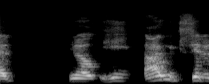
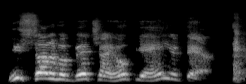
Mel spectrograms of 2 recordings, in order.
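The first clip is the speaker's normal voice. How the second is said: put-on high, small voice of a young child; 8 semitones higher than usual. Retelling his 8-year-old self interrupting his dad's call, in a little 8-year-old voice. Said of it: "this little 8-year-old voice goes".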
